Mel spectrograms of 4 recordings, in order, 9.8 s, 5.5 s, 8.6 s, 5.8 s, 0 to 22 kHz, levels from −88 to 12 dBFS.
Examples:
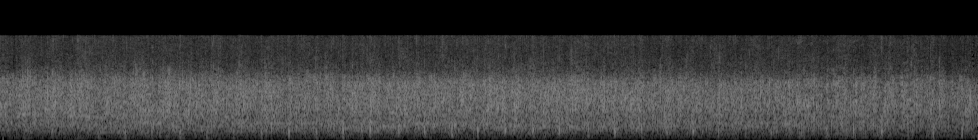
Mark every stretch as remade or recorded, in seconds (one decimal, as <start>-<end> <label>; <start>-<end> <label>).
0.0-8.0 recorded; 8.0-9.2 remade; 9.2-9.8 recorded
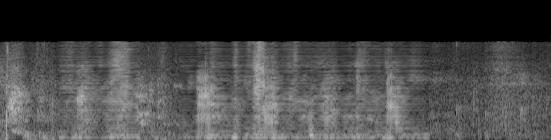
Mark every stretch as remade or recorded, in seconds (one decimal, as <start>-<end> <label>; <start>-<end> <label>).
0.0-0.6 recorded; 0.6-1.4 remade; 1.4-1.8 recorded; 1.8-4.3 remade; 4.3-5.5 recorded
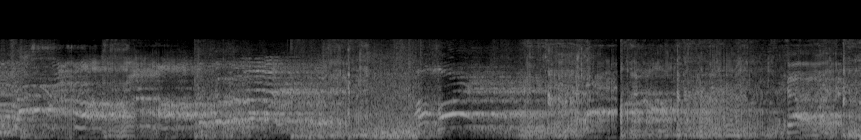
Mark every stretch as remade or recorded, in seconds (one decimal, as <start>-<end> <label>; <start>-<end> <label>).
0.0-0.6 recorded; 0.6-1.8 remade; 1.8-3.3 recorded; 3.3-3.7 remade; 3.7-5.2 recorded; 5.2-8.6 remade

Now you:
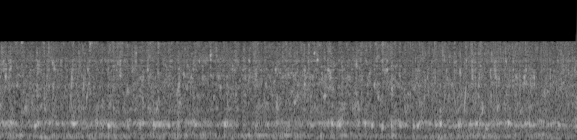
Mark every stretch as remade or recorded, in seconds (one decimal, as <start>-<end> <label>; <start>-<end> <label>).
0.0-0.4 remade; 0.4-0.9 recorded; 0.9-4.1 remade; 4.1-5.8 recorded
